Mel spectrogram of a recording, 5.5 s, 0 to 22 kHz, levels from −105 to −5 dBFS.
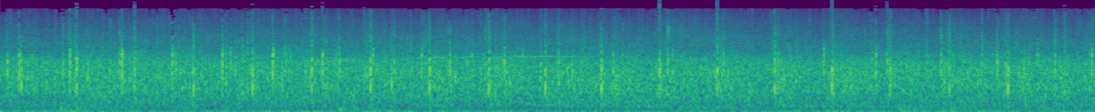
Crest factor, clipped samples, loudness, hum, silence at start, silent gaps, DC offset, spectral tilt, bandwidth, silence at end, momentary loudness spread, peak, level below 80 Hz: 22 dB; under 0.1%; -25 LUFS; none; 0 s; none; under 0.1%; -1.5 dB/octave; 17 kHz; 0 s; 2 LU; -4 dBFS; -46 dBFS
